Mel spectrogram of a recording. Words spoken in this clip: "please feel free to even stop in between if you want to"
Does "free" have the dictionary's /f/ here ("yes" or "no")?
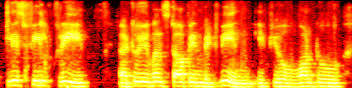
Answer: yes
